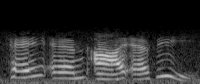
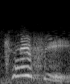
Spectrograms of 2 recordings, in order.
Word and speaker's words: knife: K-N-I-F-E. K-N-I-F-E. That's Kniffy. No, the word is knife. K is the silent letter. K is always silent in front of N.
